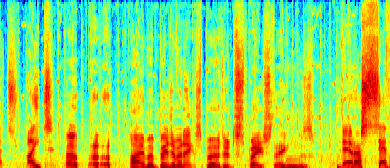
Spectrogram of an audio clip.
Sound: chuckles

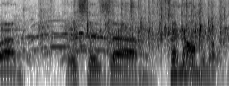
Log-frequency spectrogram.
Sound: audience applauding; audience laughing and cheering

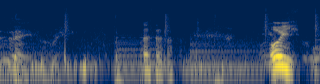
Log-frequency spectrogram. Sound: chuckles

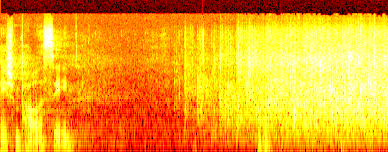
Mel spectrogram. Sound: applauds

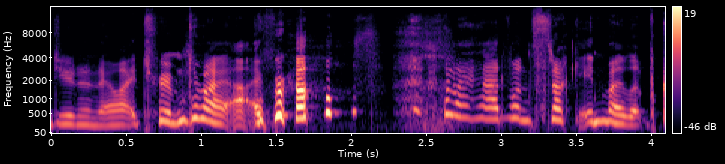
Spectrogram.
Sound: laughs

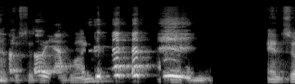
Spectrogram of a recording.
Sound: chuckle

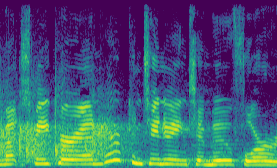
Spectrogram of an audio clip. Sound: applause

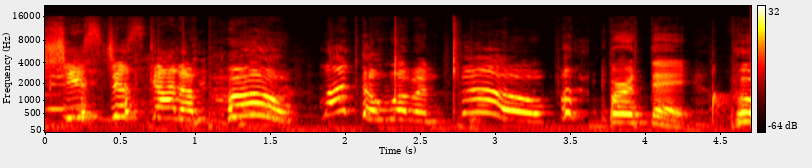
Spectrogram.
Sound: laughs

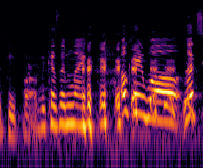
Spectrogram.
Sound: man laughs

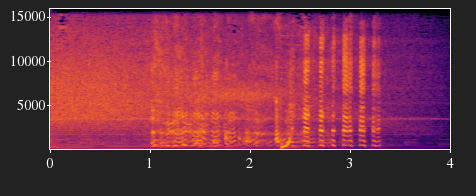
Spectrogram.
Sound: giggling

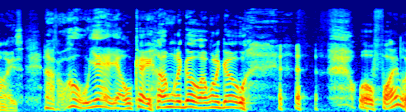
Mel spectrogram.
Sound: he laughs

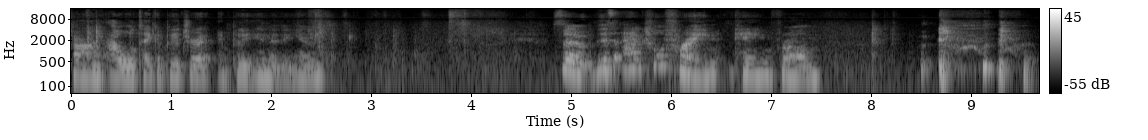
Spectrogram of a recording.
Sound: coughs

